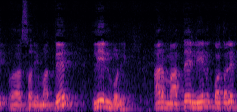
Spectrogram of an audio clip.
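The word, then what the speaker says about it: بل: লাহুম, হুয়া খায়রাল লাহুম বাল হুয়া, বাল বা লাম জবর বাল, বা লামকে ধরেছে, বা লাম জবর বাল, কোনো টান হবে না, তাড়াতাড়ি উচ্চারণ হবে।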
